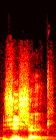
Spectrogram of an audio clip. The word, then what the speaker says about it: Žižek: é zizek com a se pronuncia gijec solta mesmo problema que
